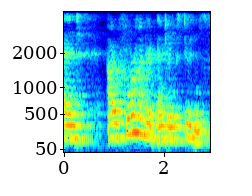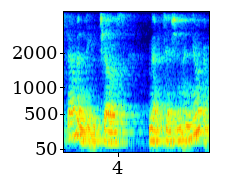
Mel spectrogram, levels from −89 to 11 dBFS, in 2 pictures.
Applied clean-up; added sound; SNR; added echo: none; none; none; reverberation time 1.0 s.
